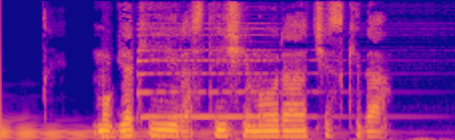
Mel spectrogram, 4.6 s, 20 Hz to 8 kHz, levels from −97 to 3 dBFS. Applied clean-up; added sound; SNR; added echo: none; Bass guitar + Keyboard (musical); 10 dB; none.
